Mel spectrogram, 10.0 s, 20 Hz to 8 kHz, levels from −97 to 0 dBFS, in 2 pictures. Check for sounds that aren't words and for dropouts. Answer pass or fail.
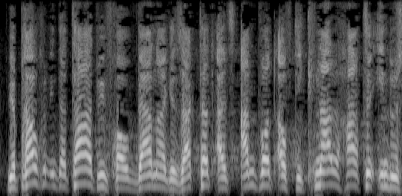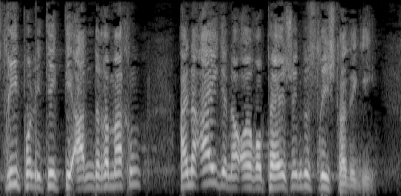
pass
